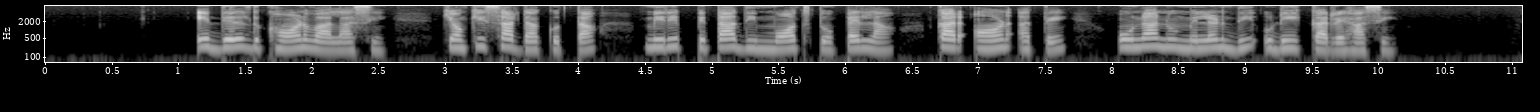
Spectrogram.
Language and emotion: Punjabi, sad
